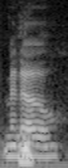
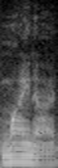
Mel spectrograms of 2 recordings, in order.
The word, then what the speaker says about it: Minot: but that was really it's minot yeah mono mono north dakota that's the french pronunciation i mean we americans call it mine on here i see okay i'm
